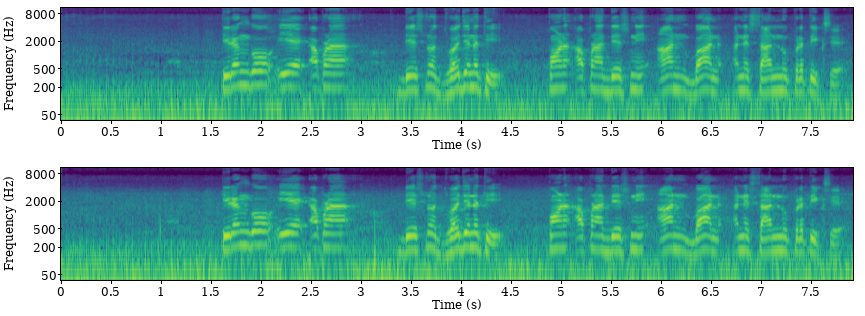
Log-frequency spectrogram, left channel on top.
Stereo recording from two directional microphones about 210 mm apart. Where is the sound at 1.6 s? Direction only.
20° left (ahead or behind).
